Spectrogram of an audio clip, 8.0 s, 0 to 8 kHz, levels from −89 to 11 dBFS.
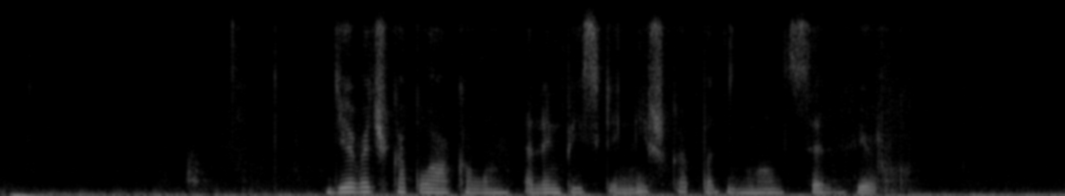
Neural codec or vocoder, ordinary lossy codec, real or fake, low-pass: codec, 24 kHz, 0.9 kbps, WavTokenizer, small release; Opus, 24 kbps; fake; 7.2 kHz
